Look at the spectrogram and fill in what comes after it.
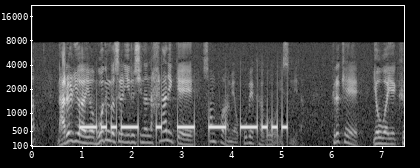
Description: Morse code, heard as a keyed tone, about 12 wpm, 620 Hz, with speech in Korean. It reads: XETTB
